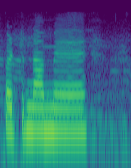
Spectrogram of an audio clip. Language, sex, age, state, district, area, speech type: Urdu, female, 18-30, Bihar, Supaul, rural, spontaneous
